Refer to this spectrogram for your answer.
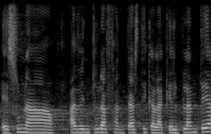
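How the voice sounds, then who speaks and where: A woman's ordinary speaking voice at a medium pitch and fairly quick pace. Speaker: novelist. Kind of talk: panel discussion.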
